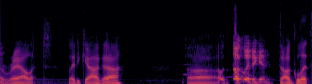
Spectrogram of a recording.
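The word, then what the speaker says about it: Diglett: Duglet, spelt with a D-I-G, but pronounced like a Woody.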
